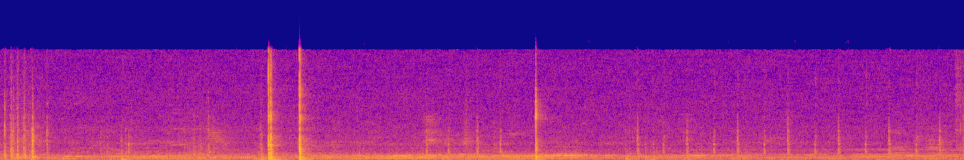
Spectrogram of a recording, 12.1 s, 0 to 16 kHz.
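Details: 1930s Garrard Art Deco oak mantel clock, 8-day pendulum movement with gong strike: soft, even tick-tock at a steady pace after pendulum adjustment for the surface, with a couple of louder handling knocks early on; clock in beat.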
